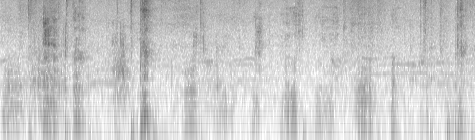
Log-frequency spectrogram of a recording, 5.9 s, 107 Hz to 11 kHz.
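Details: Pembroke Welsh Corgi puppy playing with a human hand, recorded 8 November 2014 indoors; rough, low growling bursts in uneven spurts, mixed with rustling and handling noise.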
